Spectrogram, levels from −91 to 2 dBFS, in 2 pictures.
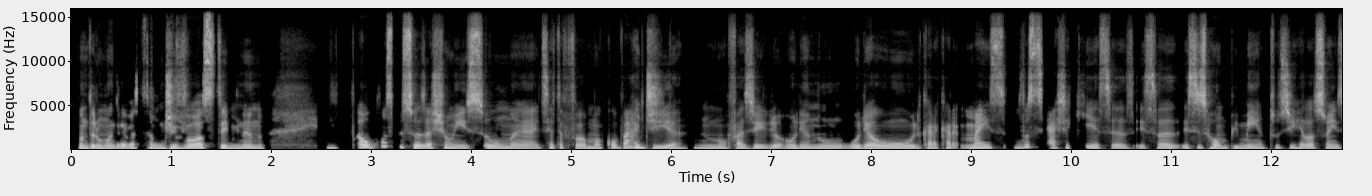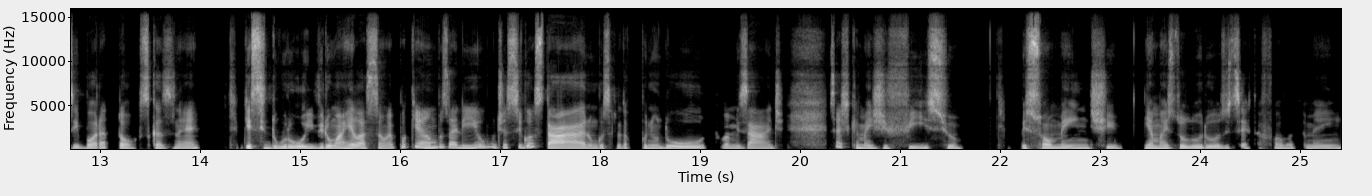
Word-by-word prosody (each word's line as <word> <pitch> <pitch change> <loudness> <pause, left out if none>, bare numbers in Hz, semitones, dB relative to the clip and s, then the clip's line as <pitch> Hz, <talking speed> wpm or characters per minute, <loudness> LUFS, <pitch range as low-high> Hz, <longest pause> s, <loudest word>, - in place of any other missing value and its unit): mandando 160 -3 +2
uma 155 0 0
gravação 155 +3 -1
de 170 0 +3
voz 160 +1 +6
terminando, 150 -1 -1 0.7
m 215 +1 -7 0.2
algumas 310 +7 +3
pessoas 300 - +2
acham 205 -1 0
isso 165 +5 +2
uma 180 -4 -2
de - - -10
certa 190 -1 -4
forma, 180 0 -2
uma - - -5
covardia, 190 - 0
não 150 0 -5
fazer 155 -3 -2
e 145 - 0
olhando 150 -1 -3
olho 160 +1 +1
a - - +4
olho, 160 -1 +1
cara 155 -2 -2
a - - -11
cara, 155 0 -5
mas, 245 +4 0
você 300 +7 -1
acha 195 -2 -3
que 160 - -6
essas 155 -2 -4
essa 155 -2 -3
esses 155 +4 +2
rompimentos 160 -4 -3
de 155 - 0
relações, 145 -2 0
embora 150 - 0
tóxicas, 155 -2 -1
né, 145 +7 -2 0.3
porque 180 - +3
se 175 - +7
durou 160 -3 +3
e 185 - +1
virou 155 -1 +2
uma 150 - +4
relação 150 0 +2
é - - -3
porque 315 +2 -3
ambos, 285 +1 +1
ali, 235 +1 +1
um 300 0 -3
dia 275 -1 -3
se 270 +3 0
gostaram, 175 - +5
gostaram 165 -3 -5
da 155 - -5
companhia 160 0 -5
um - - -4
do 210 +1 +2
outro, 165 -4 +1
amizade. 155 0 -2 0.4
Você 400 - -4
acha 340 0 -3
que - - -8
é - - 0
mais 155 -2 -2
difícil, 155 +1 -2 0.6
pessoalmente, 155 +1 +2 0.2
e 170 - 0
é - - +3
mais 160 0 -1
doloroso, 160 +4 0
de 190 - -4
certa 160 0 -4
forma 155 -1 -7
também? 150 +2 -6
160 Hz, 180 wpm, -23 LUFS, 150-185 Hz, 0.7 s, se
